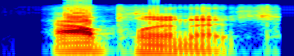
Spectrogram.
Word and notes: aplanat: American English

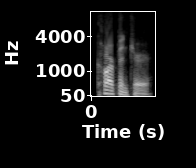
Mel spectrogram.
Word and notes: carpenter: American English

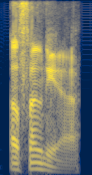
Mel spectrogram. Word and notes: aphonia: British English

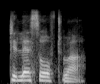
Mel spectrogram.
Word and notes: telesoftware: Indian

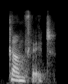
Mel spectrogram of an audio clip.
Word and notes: comfit: Indian

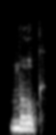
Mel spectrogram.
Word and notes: moke: Indian

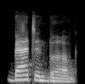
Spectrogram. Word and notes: Battenberg: Indian

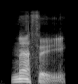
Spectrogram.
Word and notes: Naffy: British English

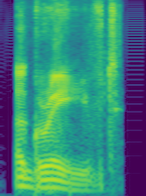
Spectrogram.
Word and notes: aggrieved: British English

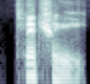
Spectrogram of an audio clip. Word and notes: titchy: American English

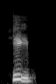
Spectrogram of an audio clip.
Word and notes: hebe: Indian

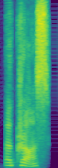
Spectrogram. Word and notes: across: Indian

